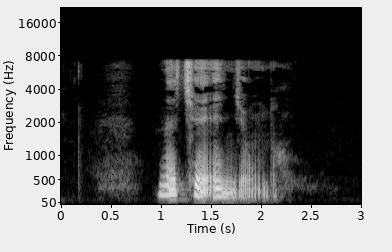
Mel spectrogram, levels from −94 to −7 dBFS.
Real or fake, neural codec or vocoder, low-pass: real; none; 7.2 kHz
